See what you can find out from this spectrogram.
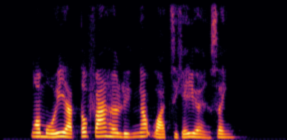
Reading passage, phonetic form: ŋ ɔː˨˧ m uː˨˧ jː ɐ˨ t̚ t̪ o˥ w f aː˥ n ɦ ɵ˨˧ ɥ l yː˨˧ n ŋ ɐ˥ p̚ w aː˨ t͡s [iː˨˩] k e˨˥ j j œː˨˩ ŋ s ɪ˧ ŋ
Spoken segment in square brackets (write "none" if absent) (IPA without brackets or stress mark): iː˨˩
